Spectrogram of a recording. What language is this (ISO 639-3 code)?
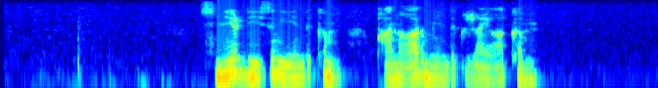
kaz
